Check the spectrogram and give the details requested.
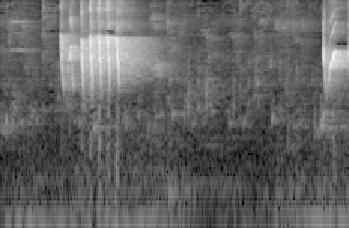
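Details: Bar-winged prinia (ciblek kristal) lure song used to provoke other prinias into lively singing: one short burst of rapid, high, sharp repeated notes lasting under a second, then a second phrase starting at the end, with near silence between.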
